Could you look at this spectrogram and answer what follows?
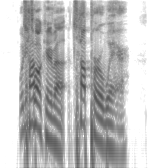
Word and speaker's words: Tupperware: are you talking about tupperware tupper it's chopper it's tougher babe it always has been always will be yeah did you know that pimp that it was tupper i thought it was tubberware because it kind of looks like a tub you know that makes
